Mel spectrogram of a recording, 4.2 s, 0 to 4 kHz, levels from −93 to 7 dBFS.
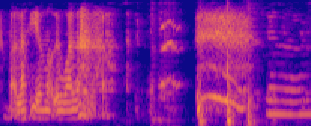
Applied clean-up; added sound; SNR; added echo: classical method WPE with log-MMSE.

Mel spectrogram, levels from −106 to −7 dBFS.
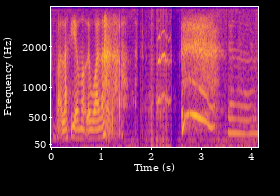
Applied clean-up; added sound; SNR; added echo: none; none; none; none.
